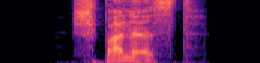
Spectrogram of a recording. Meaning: second-person singular subjunctive I of spannen
- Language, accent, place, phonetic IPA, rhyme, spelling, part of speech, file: German, Germany, Berlin, [ˈʃpanəst], -anəst, spannest, verb, De-spannest.ogg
